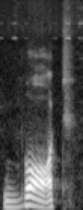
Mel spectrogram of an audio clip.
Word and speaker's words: bought: Okay, buy, bought, bought, Both. bought. Both. Similar, Both. bought, B-O-T, Mm. sound like this, bought, yeah?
